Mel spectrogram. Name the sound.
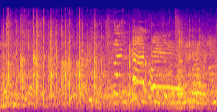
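audience applause at a school poetry event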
